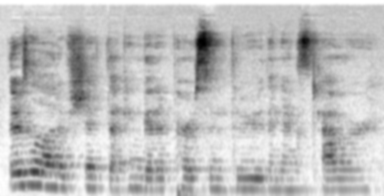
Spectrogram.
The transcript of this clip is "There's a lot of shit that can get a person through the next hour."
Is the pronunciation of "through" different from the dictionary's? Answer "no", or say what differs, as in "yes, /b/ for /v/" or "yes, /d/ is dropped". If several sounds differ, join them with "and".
no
